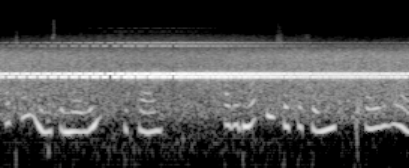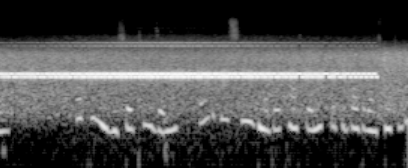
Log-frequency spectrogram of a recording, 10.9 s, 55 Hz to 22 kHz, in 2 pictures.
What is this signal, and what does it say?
NAVTEX (SITOR-B), 100 baud, 170 Hz shift, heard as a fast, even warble, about 1500 Hz centre, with radio static and speech in English. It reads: LACORD SE SIGNA ENTRE DOS PAISOS, UN DE DEUTOR I LALTRE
